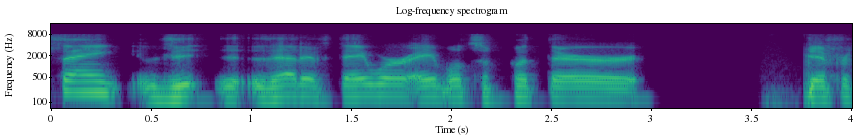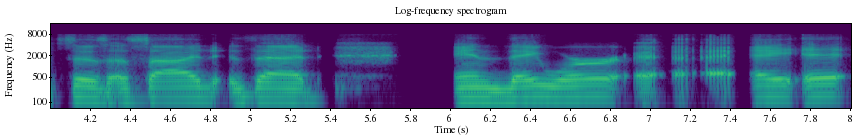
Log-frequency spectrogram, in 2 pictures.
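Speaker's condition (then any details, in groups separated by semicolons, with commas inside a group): Stutter; acquired stutter from brain contusion around age 12, temporary epilepsy resolved, contusion not fully healed; stutter flaring during this recording; stutter worse than usual tonight, restarts phrase after disfluency; repeated sounds, prolonged sounds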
